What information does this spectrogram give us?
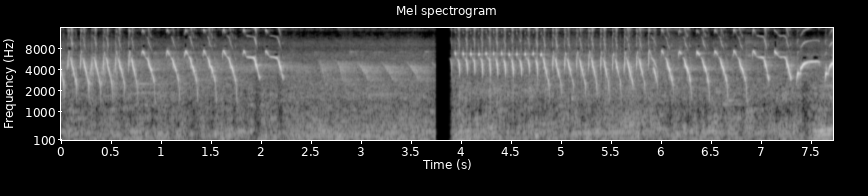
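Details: Canary song for encouraging young canaries to sing, with fast repeated downward sweeps, a softer faint stretch, a brief silence, then resumed rapid chirping trills.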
